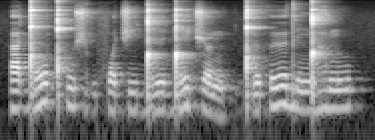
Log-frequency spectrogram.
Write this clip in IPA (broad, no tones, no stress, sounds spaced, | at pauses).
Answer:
a ɡ͡ǃ o ǃʰ u ʃ ɔ̤ ɡ f ɔ t͡ʃ i ɡ͡ǃ ɪː ɡ͡ǃ e t͡ʃ œ n | ǃʼ ʏ θ ʏː d i ŋ͡ǃ a̤ n u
